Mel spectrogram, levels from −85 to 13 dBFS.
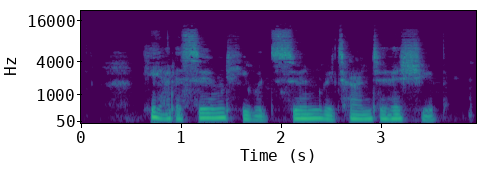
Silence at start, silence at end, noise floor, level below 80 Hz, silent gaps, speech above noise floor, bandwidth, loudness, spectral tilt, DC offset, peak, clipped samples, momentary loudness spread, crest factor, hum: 0.3 s; 0.4 s; -57 dBFS; -62 dBFS; none; 27 dB; 12.5 kHz; -31 LUFS; -5 dB/octave; under 0.1%; -16 dBFS; under 0.1%; 6 LU; 16 dB; none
